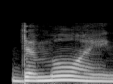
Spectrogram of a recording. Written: Desmoinesian

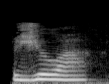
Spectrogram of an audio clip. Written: juin

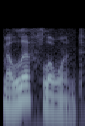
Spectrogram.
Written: mellifluent

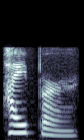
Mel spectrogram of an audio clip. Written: hyper

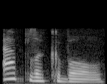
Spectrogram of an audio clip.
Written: applicable

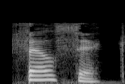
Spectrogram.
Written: felsic

